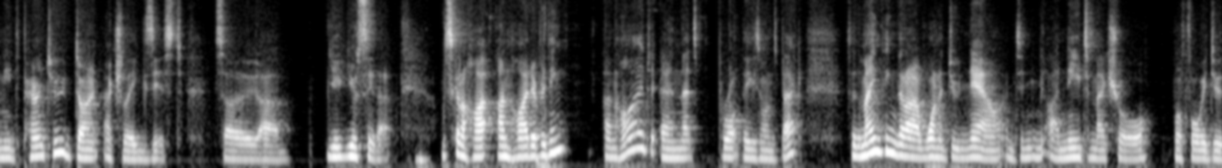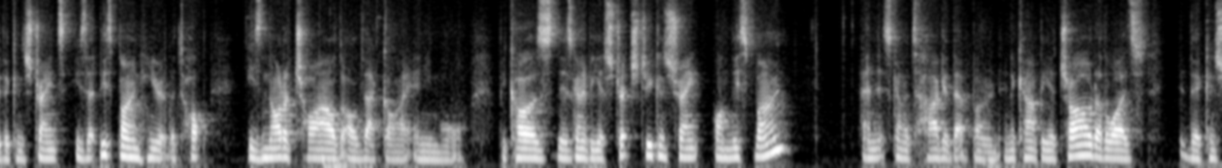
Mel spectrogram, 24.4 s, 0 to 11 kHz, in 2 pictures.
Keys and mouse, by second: 5.3 alt+h, 6.1 middle click, 6.9 middle click, 7.2 middle click, 14.6 middle click, 15.3 g, 19.5 right click, 20.6 right click.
